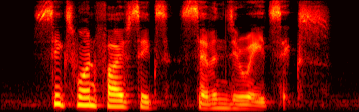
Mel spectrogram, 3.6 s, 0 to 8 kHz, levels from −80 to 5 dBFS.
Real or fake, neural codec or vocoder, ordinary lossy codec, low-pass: real; none; none; none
